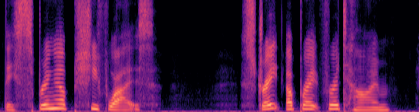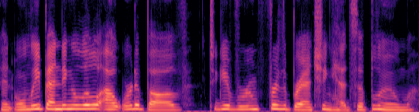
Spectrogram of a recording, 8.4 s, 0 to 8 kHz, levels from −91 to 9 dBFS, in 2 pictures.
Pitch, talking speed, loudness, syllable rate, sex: 225 Hz, 185 wpm, -18 LUFS, 4.9 syllables/s, female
